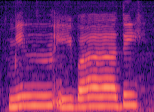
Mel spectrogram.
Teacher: من عبادی، تو یہاں الف خالی ہے، ما قبل زبر ہے، الف مد ہے، 2 سیکنڈ الف کو کھینچ کے پڑھیں گے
